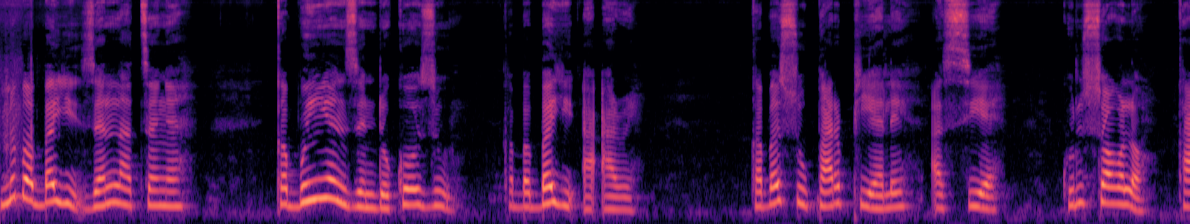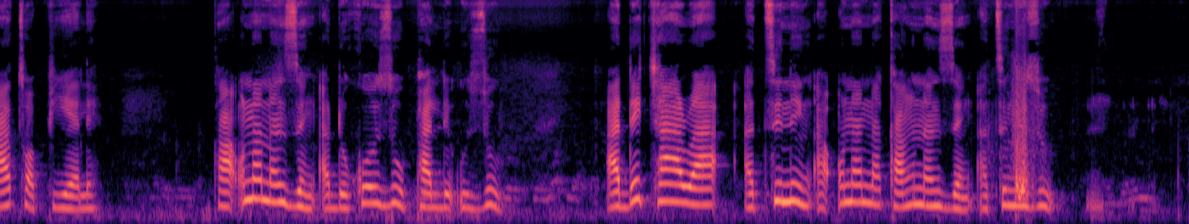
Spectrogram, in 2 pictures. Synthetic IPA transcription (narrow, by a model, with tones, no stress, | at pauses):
lɪ˦ba˨ba˦ji˨zɛ˨˦n˦la˨tʰɪ˦ŋɛ˦ | ka˨bʊ̃˦n˦jɛ˦˨n˨zɪ̃˨ndo˨koː˦zu˦˨ | ka˨ba˨ba˦ji˨a˨ʔa˨ɾɪ˨ | ka˨ba˦su˨k͡pa˨ɾɪ˦pʰɪ˨ɛ˨lɪ˦ | a̰˨sɪ˨ɛ˨ | ku˨ɾi˦sɔ˦ɣɪ˦lɔ˨ | kaː˦tʰɔ˨pɪ˨ɛ˨lɪ˦ | ka˨a˨ʔʊ̰˦na˦na˦nzɪ˨ŋa̰˨do˨koː˦zu˦˨pa˨lːɪ˨ʔʊ˨zu˦ | a˨dɪ˦t͡ʃaː˦ɾa˦a˨tʰi˦ni˦ŋa̰˨ʔʊ˦na˦na˦ka˨˦ŋnã˦n˦zɪ˨ŋa̰˨tʰi˦ŋa˦zu˦˨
